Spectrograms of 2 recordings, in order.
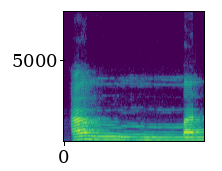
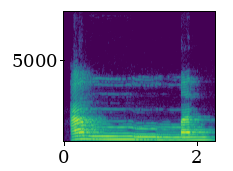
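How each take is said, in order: The two takes are said the same way.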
